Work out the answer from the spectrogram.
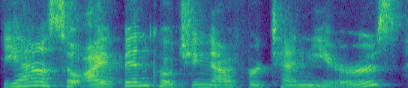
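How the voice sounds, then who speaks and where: A woman from Northern Virginia joins a live online interview as a guest coach. She speaks earnestly and candidly, her thoughts flowing on at a mid pitch for a woman. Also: sing-song, unhurried.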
